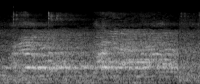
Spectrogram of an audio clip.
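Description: Table tennis ball clicking off paddles and table during a rally, with voices giving two drawn-out shouts over it in a reverberant hall.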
